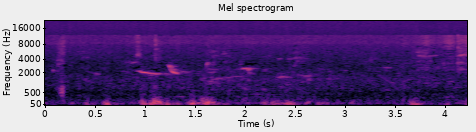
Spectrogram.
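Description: A few faint bird chirps from a bird on power lines outdoors, short, scattered calls over a low rumbling background, with no one speaking.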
